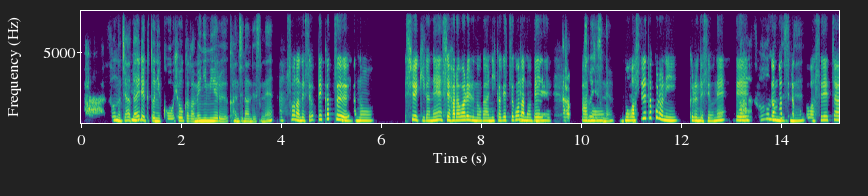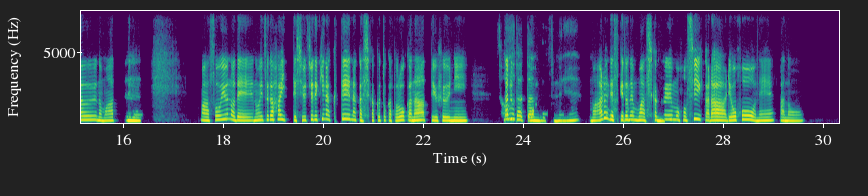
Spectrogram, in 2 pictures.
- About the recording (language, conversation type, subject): Japanese, advice, 複数の目標があって優先順位をつけられず、混乱してしまうのはなぜですか？
- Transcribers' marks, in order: none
